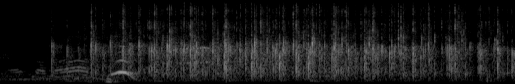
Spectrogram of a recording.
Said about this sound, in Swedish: Men tjena vad Jesus kan förvandla liv. Det är nästan värt en applåd.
